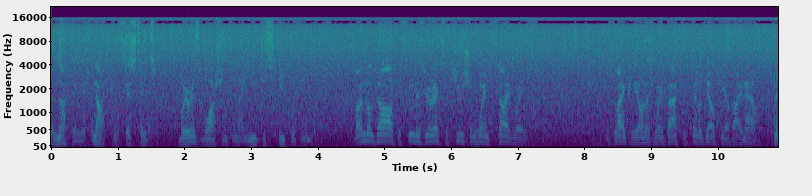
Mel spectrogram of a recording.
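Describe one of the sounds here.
A man speaks calmly and gravely, close by.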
